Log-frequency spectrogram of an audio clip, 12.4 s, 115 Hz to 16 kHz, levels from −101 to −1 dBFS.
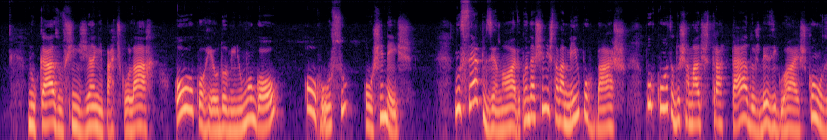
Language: Portuguese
